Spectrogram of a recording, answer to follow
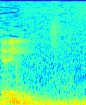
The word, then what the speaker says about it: Eddy: Tony Eddy. Maybe I pronounced it wrong.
